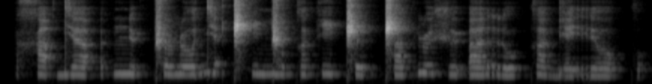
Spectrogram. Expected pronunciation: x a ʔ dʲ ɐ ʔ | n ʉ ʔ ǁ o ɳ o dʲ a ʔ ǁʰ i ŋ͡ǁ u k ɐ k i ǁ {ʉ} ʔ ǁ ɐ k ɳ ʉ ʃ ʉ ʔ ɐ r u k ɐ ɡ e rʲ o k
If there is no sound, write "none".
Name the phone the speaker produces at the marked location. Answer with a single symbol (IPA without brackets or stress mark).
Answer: ɨ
